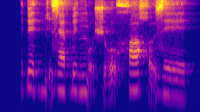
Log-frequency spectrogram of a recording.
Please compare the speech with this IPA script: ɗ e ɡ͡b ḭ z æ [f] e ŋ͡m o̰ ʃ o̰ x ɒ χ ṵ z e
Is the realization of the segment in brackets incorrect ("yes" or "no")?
yes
